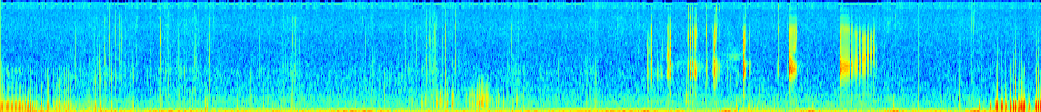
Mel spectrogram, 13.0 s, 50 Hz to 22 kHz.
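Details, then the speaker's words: Loud borborygmi recorded with a microphone on an adult woman's abdomen the day after finishing a 7-day fast: low gurgling, rumbling and squeaky bubbling from intense hunger early on, which stopped after about 20 minutes. "The sound of my intense hunger roared early on. Record for 1 hour. After this, an intense my hunger growls."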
